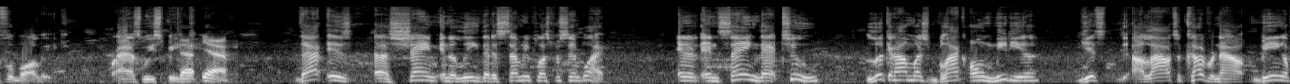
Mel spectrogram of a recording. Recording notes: live from Super Bowl Media Row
